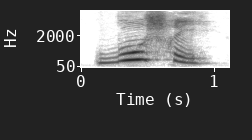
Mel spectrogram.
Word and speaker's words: boucherie: Es un poco difícil porque esta parte, boucherie, no diríamos, no decimos boucherie, boucherie, porque aquí la E no está tildada. Entonces esta E suena muy bajito. Entonces se suena boucherie, boucherie, boucherie.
